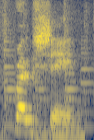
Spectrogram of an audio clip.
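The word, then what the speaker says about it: Róisín: So the correct way to pronounce her name is Roisin, like row your boat and Mr. Sheen. Roisin.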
